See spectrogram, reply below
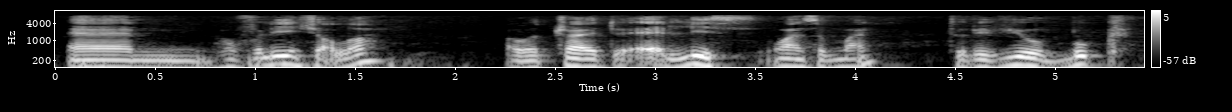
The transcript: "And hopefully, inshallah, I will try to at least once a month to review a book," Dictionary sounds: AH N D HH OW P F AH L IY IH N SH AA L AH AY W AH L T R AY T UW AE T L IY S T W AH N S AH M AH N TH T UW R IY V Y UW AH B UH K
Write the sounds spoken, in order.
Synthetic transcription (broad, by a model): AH N HH OW P F AH L IY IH N SH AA L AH AY W AH L T R AY T UW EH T L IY S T W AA N S AH M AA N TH T UW R IY V Y UW AH B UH K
